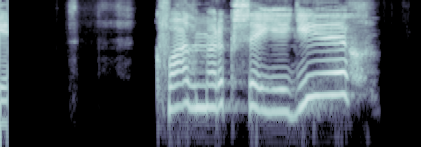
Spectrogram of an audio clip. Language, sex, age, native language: Icelandic, male, 8, Icelandic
